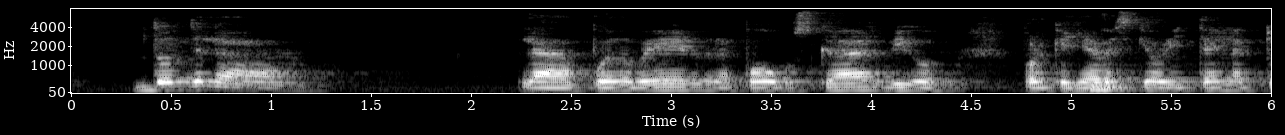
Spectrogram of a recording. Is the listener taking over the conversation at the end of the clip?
No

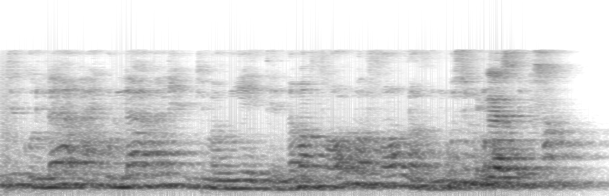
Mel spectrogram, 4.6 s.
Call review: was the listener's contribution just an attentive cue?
Yes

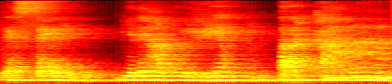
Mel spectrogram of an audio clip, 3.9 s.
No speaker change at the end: Yes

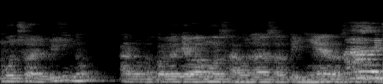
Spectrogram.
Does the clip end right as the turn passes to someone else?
Yes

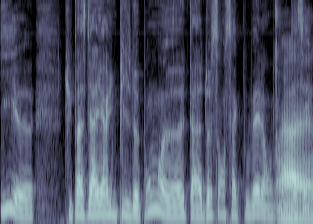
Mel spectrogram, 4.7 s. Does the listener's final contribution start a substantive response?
Yes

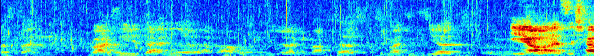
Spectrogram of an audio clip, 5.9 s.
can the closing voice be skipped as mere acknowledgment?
No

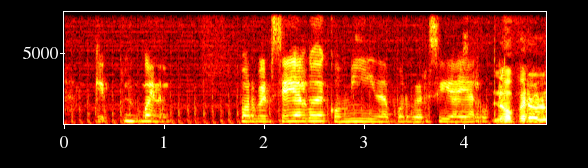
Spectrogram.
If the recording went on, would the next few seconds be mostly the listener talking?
Yes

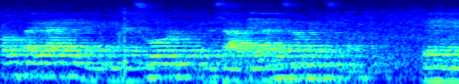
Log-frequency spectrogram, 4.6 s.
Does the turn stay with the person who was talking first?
Yes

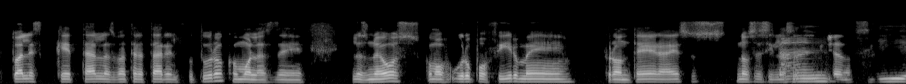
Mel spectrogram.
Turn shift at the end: Yes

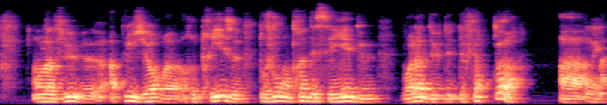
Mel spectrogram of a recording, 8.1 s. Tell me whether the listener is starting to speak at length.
No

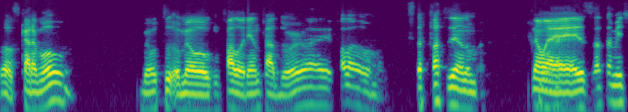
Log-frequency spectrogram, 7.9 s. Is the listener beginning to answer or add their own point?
No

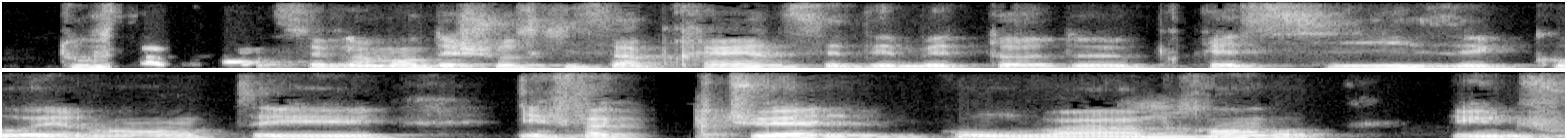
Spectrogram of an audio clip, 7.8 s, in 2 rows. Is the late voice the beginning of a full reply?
No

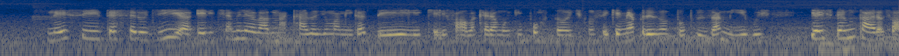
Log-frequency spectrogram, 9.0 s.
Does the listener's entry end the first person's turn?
No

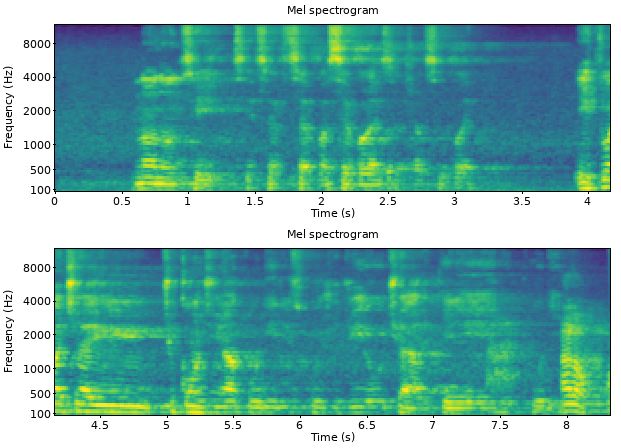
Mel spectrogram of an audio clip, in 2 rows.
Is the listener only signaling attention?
No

